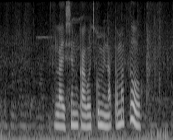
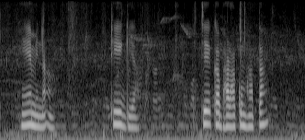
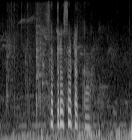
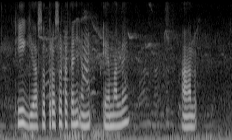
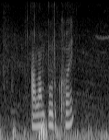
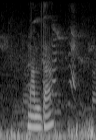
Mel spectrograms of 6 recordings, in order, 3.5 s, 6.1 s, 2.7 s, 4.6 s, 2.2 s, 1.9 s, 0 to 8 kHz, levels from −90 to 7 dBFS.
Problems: background sounds at intervals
